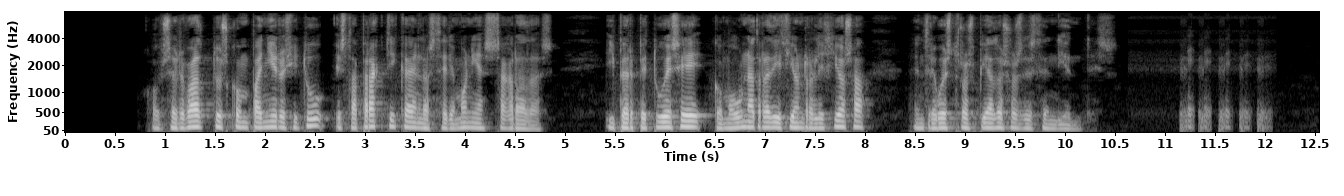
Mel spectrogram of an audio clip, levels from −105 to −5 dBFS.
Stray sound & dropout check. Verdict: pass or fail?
fail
